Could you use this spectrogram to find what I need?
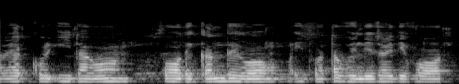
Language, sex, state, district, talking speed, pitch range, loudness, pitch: Chakma, male, Tripura, Unakoti, 155 wpm, 130-135 Hz, -16 LUFS, 135 Hz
